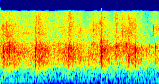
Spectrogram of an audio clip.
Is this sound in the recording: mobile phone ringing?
no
